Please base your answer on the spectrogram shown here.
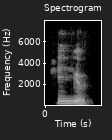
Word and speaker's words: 히읗: The pronunciation of this consonant is the same as aspirated H in English.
